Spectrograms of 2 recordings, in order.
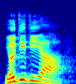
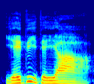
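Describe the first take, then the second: First: The name is said in the Korean Bible form. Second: The name is said in the original Hebrew form.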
